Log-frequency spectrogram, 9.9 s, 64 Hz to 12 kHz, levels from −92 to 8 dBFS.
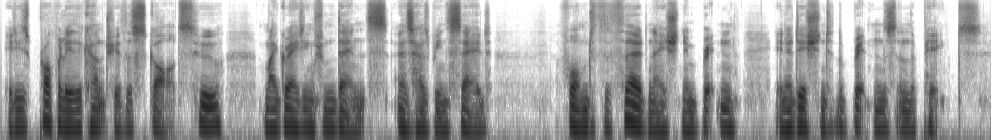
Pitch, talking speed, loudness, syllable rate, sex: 95 Hz, 180 wpm, -18 LUFS, 5.1 syllables/s, male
